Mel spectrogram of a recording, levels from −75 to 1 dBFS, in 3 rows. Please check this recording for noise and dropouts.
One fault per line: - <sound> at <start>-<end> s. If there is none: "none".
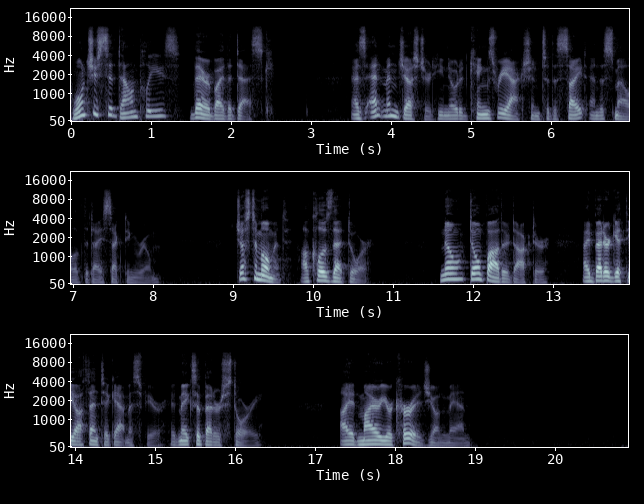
none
